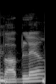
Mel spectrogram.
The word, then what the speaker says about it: בבלר: ובעצם לליאל, איך מבטאים את השם משפחה? – ליאל בבלר. – בבלר, שנהרגה בתאונת דרכים בשנת 2017.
